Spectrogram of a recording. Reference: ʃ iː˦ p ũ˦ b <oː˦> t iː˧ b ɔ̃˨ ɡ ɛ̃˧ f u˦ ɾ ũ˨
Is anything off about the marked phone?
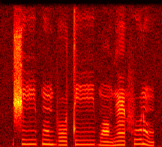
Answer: yes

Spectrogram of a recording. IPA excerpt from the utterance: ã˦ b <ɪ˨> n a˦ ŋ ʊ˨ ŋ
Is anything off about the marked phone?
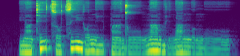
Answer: yes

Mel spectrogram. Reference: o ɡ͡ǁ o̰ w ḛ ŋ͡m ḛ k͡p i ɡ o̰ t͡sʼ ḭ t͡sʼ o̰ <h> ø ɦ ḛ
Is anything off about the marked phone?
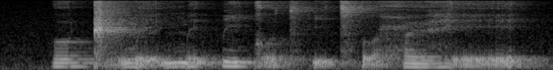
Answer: yes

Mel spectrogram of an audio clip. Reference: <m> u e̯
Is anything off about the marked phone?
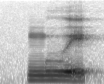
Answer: no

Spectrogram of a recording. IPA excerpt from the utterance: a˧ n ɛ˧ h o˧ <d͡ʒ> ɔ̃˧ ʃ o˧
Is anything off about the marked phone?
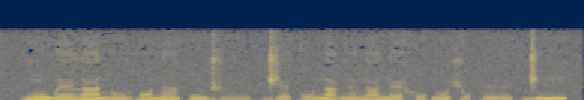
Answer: yes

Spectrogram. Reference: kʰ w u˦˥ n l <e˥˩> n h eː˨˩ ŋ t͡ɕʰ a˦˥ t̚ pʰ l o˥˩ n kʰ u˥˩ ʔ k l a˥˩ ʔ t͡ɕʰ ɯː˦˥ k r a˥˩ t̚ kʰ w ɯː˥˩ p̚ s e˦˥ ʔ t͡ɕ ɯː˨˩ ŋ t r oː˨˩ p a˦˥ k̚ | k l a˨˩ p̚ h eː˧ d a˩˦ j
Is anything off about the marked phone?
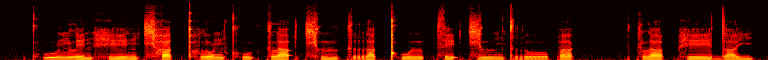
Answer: yes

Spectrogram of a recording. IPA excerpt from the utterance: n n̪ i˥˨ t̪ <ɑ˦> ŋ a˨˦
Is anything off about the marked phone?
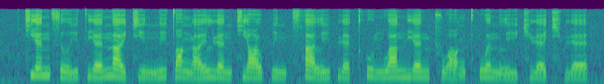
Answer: yes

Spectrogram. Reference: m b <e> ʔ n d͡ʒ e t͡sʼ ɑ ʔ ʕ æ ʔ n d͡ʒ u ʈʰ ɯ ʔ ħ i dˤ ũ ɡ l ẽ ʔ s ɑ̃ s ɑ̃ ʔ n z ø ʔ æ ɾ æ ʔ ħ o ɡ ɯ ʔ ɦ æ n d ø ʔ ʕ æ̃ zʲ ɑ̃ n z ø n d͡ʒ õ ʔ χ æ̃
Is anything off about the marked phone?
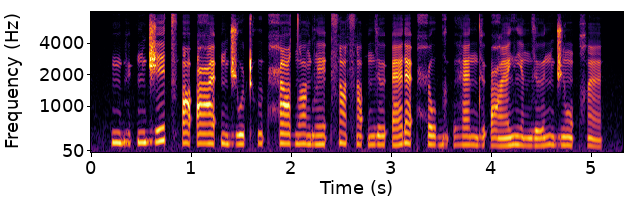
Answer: yes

